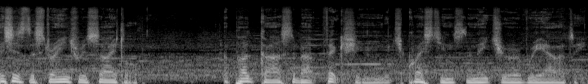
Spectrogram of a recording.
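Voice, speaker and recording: The speaker's pitch varies in an ordinary way. Behind the voice, music is playing. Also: man, very deep, low pitch for a man, moderate pace. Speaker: podcast host. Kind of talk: podcast intro.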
